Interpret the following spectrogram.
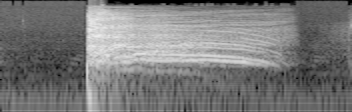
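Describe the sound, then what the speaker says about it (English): Forceful diaphragmatic exhalation pushed out through closed lips, a sudden loud breathy rush with a reedy wheezing whistle that holds for over a second and then tapers off, alone and close. "the exhale is going to be a diaphragmic exhalation. And it's going to sound a little bit like this."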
